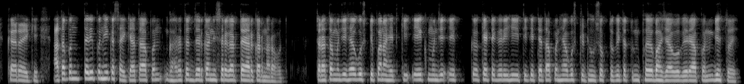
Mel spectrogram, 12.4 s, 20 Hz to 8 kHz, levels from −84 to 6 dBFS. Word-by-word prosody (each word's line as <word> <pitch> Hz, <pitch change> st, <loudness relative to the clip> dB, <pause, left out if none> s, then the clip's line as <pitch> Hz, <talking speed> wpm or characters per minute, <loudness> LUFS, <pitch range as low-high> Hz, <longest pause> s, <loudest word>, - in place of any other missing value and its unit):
खरं 170 Hz, -1 st, +1 dB
आहे 155 Hz, -2 st, +1 dB
की. 150 Hz, -, -5 dB, 0.3 s
आता 160 Hz, +7 st, +4 dB
पण 225 Hz, -1 st, 0 dB
तरी 225 Hz, 0 st, +5 dB
पण 230 Hz, -1 st, +2 dB
हे 225 Hz, -, +4 dB
कसं 210 Hz, -4 st, 0 dB
आहे 160 Hz, -, 0 dB
की 165 Hz, -, -3 dB
आता 165 Hz, +2 st, +2 dB
आपण 185 Hz, +2 st, -3 dB
घरातच 170 Hz, +3 st, -2 dB
जर 180 Hz, -, +3 dB
का -, -, +5 dB
निसर्ग 175 Hz, -1 st, +2 dB
तयार 165 Hz, -2 st, +6 dB
करणार 150 Hz, -4 st, 0 dB
आहोत, 125 Hz, -2 st, -8 dB, 0.6 s
तर 170 Hz, -, +2 dB
आता 170 Hz, +2 st, +3 dB
म्हणजे 185 Hz, 0 st, +1 dB
ह्या 190 Hz, +1 st, +4 dB
गोष्टी 190 Hz, 0 st, 0 dB
पण 185 Hz, -1 st, +3 dB
आहेत 170 Hz, -2 st, +1 dB
की 175 Hz, -1 st, -2 dB, 0.2 s
एक 185 Hz, +1 st, -1 dB
म्हणजे 180 Hz, -1 st, 0 dB, 0.2 s
एक 180 Hz, +2 st, -8 dB
अ, -, -, 0 dB
कॅटेगरी 175 Hz, -1 st, +1 dB
ही 180 Hz, -, +2 dB
येते 175 Hz, 0 st, -3 dB
की 175 Hz, -, 0 dB
त्यात 175 Hz, -1 st, -1 dB
आपण 175 Hz, 0 st, -1 dB
ह्या 175 Hz, 0 st, 0 dB
गोष्टी 180 Hz, 0 st, -7 dB
ठेवू 170 Hz, 0 st, -3 dB
शकतो 170 Hz, 0 st, -4 dB
की 170 Hz, -, +1 dB
त्यातून 170 Hz, 0 st, -4 dB
फळभाज्या 170 Hz, -3 st, +3 dB
वगैरे 160 Hz, 0 st, +1 dB
आपण 160 Hz, +2 st, 0 dB
घेतोय. 170 Hz, -7 st, 0 dB
175 Hz, 230 wpm, -24 LUFS, 165-180 Hz, 0.6 s, तयार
